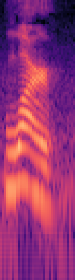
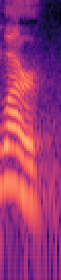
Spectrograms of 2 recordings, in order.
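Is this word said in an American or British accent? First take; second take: American; American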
